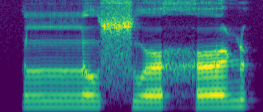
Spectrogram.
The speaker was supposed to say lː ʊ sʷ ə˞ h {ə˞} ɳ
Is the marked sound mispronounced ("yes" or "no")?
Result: no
